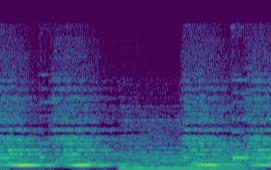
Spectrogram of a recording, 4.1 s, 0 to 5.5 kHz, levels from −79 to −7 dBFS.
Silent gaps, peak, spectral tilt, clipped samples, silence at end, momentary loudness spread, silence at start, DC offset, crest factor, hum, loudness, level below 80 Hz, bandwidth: none; -16 dBFS; -10.5 dB/octave; under 0.1%; 0 s; 9 LU; 0 s; under 0.1%; 12 dB; none; -30 LUFS; -40 dBFS; 5 kHz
